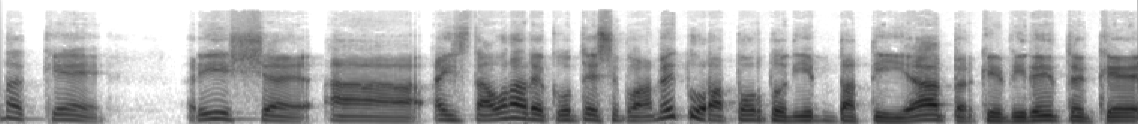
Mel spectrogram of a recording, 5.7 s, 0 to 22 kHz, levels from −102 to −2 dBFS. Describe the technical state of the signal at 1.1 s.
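At 1.1 s the speech is inside an automatic gain rising fault. It runs from 0.23 s to the end of the clip. The gain control judged the input too quiet and keeps lifting its gain. Voice and background swell together, steadily louder.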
